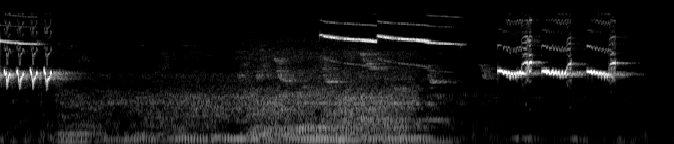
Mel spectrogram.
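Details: Orange-headed thrush song offered as a lure for birds that are hard to get singing: a quick trilled phrase, then a rumbling background noise with high falling whistles, ending in bright, bouncing whistled notes.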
